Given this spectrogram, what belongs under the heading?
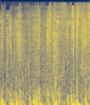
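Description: Horse hooves clopping during a ride in the video game Ghost of Tsushima, a fast rhythmic beat of soft thuds over a quiet background.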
